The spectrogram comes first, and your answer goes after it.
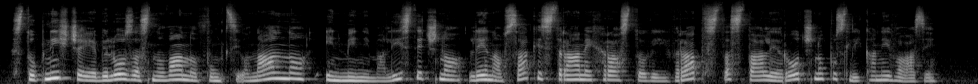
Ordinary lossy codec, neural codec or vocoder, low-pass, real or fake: none; none; none; real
